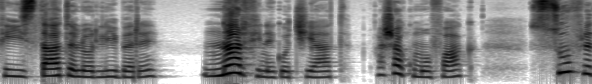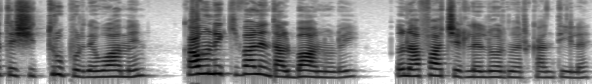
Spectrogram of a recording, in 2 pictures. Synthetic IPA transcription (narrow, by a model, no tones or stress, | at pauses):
fist̪at̪e̞lo̞rlibe̞ɾe̞ | narfine̞ɡo̞t͡ʃiat̪ | aʃakumo̞fak | sufle̞t̪e̞ʃit̪ɾupurʲd̪e̞oame̞nʲ | kaune̞kʲivale̞nt̪albanuluj | ɨnafat͡ʃe̞ɾile̞lo̞rme̞rkant̪ile̞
